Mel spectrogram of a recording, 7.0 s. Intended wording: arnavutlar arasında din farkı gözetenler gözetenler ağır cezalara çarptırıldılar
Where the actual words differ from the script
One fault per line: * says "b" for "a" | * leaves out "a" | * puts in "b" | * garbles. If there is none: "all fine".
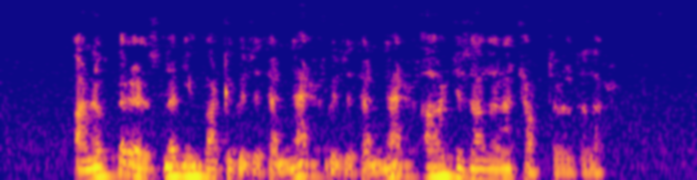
all fine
